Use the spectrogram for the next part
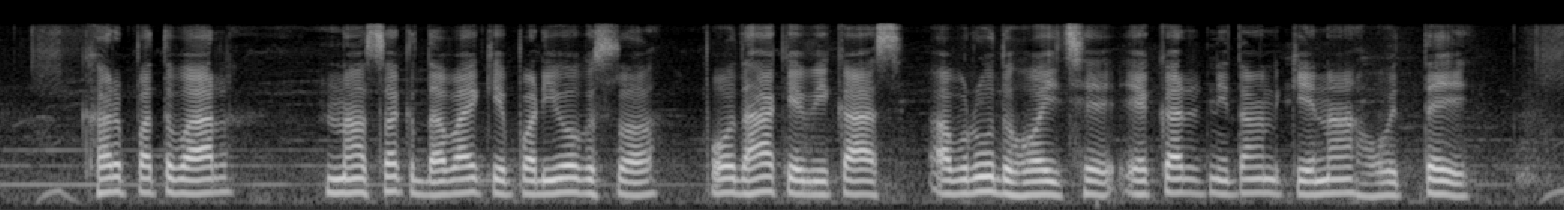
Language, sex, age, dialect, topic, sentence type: Maithili, male, 25-30, Bajjika, agriculture, question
